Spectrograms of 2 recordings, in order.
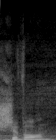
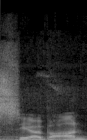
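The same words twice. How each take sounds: First: The name sounds like shi-vawn. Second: The name is read as it is spelled. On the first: This is the name's real pronunciation. The speaker calls it right. "but no, it's" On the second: This is the name as first assumed. The speaker calls it wrong. "I thought the name was"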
